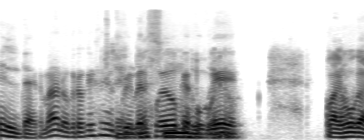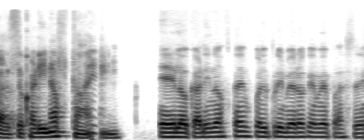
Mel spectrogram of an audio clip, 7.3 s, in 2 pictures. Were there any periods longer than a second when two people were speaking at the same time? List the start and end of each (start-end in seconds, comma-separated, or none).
1.1-2.4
